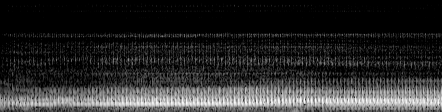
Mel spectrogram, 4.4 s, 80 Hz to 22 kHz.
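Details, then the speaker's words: Vintage air pump switchable 12 V DC or AC, run on AC, hoses likely hardened: buzzing hum rising slightly in pitch and steadying as it warms and speeds up, tone changes at outlet, yet pumping feebly, little air. "oh there's the outlet there you can hear the tone change it's not really pumping much air"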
